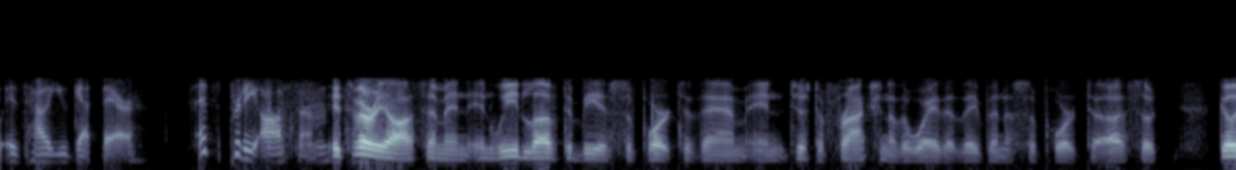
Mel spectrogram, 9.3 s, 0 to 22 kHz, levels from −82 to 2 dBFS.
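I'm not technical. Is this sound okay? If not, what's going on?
No. A loose connector crackle is the problem: a worn or dirty plug briefly loses and regains contact, chopping the signal into bursts of scratchy crackle. It happens from 1.93 to 2.39 s, right after "get there it's pretty", and from 4.59 to 4.91 s, between "love to be a" and "to them in just".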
